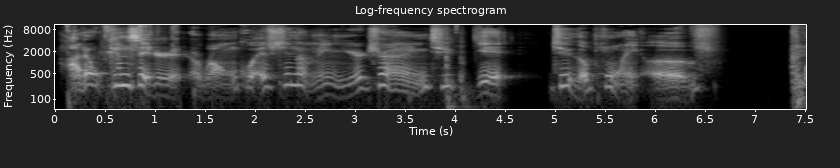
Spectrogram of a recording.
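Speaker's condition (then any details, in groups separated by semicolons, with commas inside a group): Spastic quadriplegic cerebral palsy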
